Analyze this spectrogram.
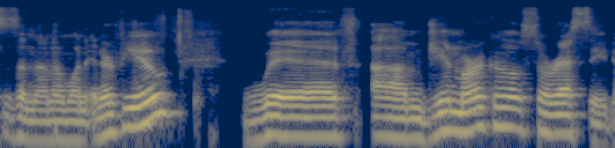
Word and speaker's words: Gianmarco Soresi: This is an one-on-one interview with Gianmarco Soresi. Am I saying it correctly? I mean, it's so close. I Okay. hate to. It's Gianmarco Soresi.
